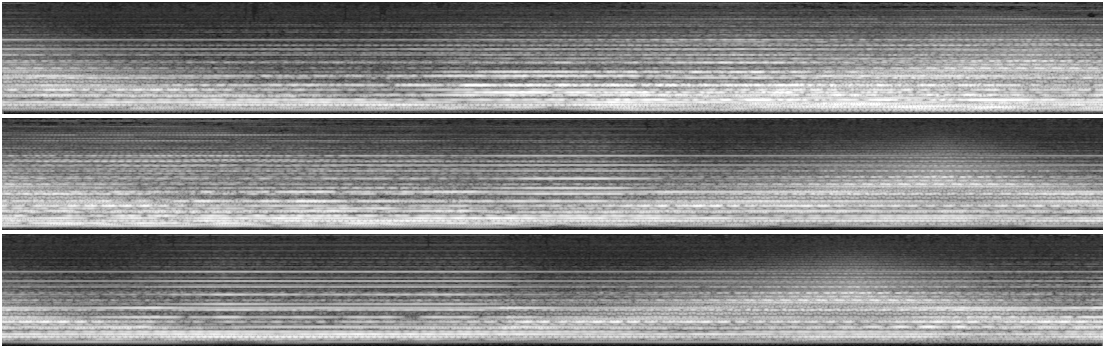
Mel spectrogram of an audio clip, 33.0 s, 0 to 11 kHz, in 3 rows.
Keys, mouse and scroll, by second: 0.1 click, 1.3 z, 4.8-5.6 typing, 5.7 Return, 9.4-11.2 typing, 12.9 b, 14.0 Delete, 15.1 m, 21.3 b, 23.2 Delete, 24.2 m.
